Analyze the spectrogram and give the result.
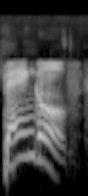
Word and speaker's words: Bengals: Hey, Big Head, just because there's an E in the word doesn't mean you have to pronounce it. You got that, you penis. It's Bengals. Bang, bang, Bengals.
